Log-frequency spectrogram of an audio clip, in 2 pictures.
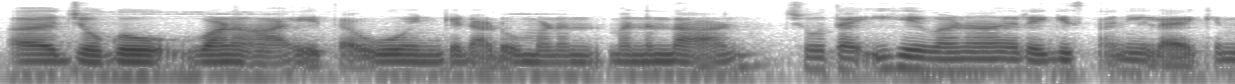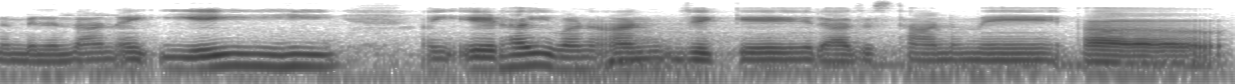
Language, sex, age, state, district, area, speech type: Sindhi, male, 18-30, Rajasthan, Ajmer, urban, spontaneous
